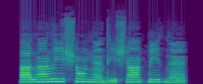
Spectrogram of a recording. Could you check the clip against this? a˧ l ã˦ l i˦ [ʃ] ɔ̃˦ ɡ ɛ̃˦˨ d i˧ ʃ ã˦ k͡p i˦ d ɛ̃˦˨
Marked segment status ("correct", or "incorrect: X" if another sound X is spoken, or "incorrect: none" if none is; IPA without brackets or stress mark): correct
